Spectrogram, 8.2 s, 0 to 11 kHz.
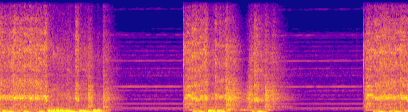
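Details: C50 during a rebuild, first test start after tank rust cleaning and a new fuel pump, old black oil, in the garage: two bursts of rough cranking with brief catches, each dying out; cranks but will not start.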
